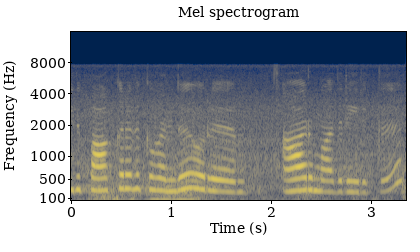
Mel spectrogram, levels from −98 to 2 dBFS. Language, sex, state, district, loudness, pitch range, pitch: Tamil, female, Tamil Nadu, Namakkal, -17 LUFS, 240-285 Hz, 260 Hz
